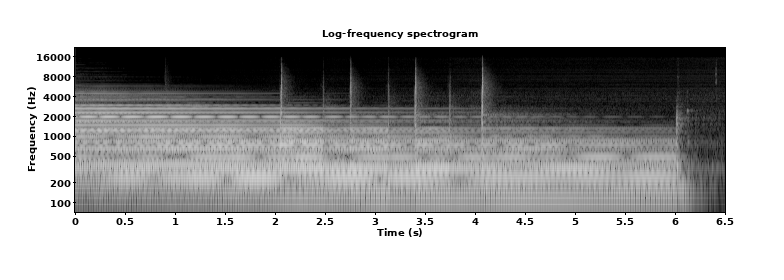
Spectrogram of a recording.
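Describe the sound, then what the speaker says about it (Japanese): An electric guitar with a humbucker pickup and an output-lowering resistor switched on rings a sustained strummed chord with several picked notes on top, close and steady, then fades out. "出力を下げることによって、そのハンバーカーのボワーンという良くも悪くも、広がりのある温かみのある音がちょっとキュッと、出力が下がることで締まる音になります"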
